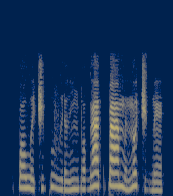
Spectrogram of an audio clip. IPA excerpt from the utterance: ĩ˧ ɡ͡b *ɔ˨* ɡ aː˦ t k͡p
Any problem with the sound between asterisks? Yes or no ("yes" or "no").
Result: yes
